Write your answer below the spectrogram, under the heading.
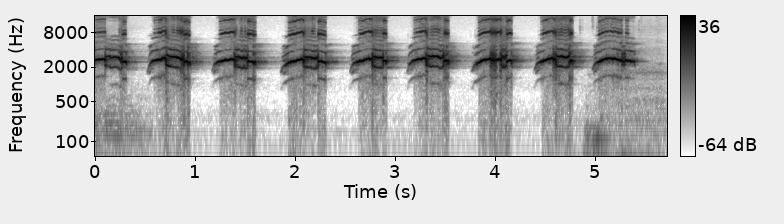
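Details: A cottontail rabbit's distress or alarm call: nine harsh, high, wavering screams, about one every two-thirds of a second, like a crying child. No other sounds are heard.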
